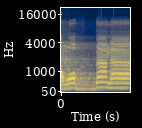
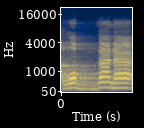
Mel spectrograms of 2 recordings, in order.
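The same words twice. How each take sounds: First: The first sound is said with unrounded lips. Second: The same.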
